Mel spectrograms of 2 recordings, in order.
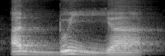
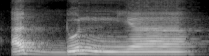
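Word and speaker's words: الدنيا: izhar mutlak izhar mutlak contohnya addunya tidak dibaca adduya tetapi yang benar adalah addunya bunyanun ininwun sinwa Nun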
